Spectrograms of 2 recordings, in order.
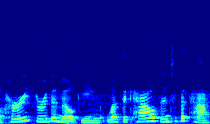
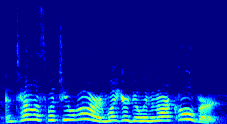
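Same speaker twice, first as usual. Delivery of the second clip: high, gentle cow voice waking someone; cows' voice; 9 semitones higher, 5 dB louder than usual. A narrator's reading. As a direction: nudge the sleeper awake, friendly. Cows question the dragon.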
